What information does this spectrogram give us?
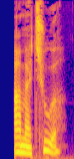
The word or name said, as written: armatur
